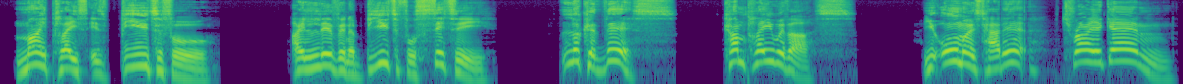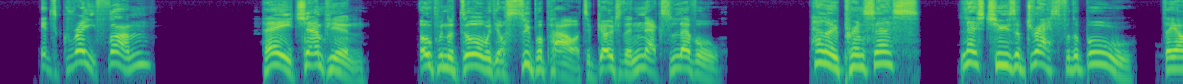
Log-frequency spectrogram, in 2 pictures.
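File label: British English male children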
